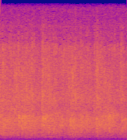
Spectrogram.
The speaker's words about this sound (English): We're going to clap our hands and thank God for that.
